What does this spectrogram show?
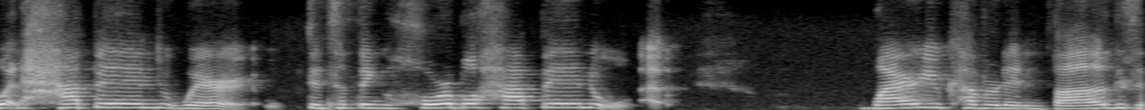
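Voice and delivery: teary voice, tearing up, near crying. Playing a character who finds a friend covered in bugs, tearful. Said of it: "tearing up".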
